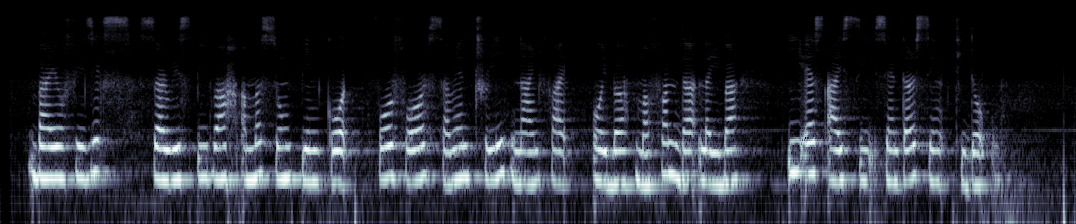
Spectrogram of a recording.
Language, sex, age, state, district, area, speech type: Manipuri, female, 18-30, Manipur, Thoubal, rural, read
